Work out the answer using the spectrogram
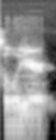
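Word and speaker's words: Salers: It kind of looks like sailor in the name, but it's actually pronounced Salier.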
